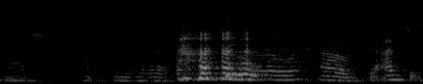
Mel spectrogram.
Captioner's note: laughs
